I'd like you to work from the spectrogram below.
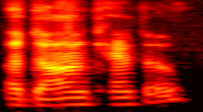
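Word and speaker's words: Adan Canto: So I believe his name is pronounced Adon Canto.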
